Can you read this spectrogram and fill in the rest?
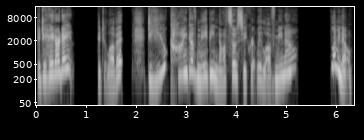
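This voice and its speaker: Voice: medium pitch, big pitch swings, normal speed, darkish tone, no echo, studio quality. A performer voicing an upbeat, chatty date companion in a video game, with a breezy, informal manner. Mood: playful, friendly. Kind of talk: video game character dialogue.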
